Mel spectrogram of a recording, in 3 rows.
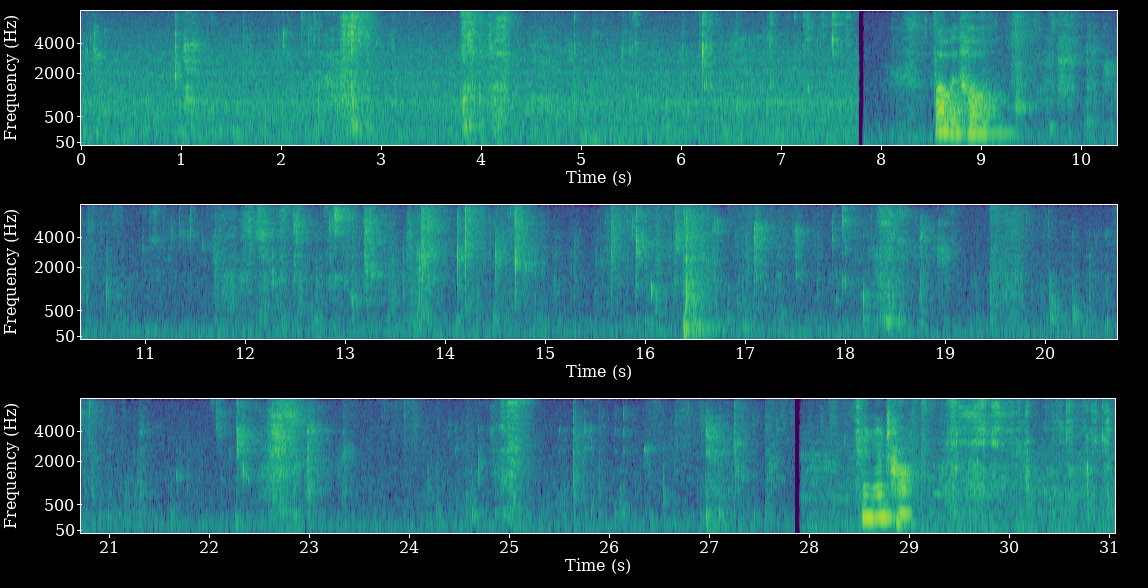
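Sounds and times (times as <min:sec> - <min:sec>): wet chewing and lip smacks: 0:17.0 - 0:23.5.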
